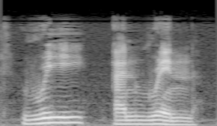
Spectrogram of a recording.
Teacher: it is pronounced light, i.e. it is empty mouth, what we call empty mouth. So both of these you'd say with a nice big smile, ri and rin.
